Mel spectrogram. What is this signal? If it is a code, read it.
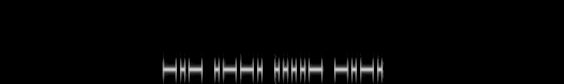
Morse code, heard as a keyed tone, about 28 wpm, 700 Hz. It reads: KP4C
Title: DXCC-100 Call Signs - 4 Characters - Repeated 3x - 28wpm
